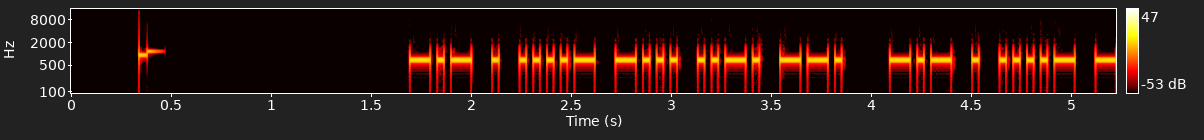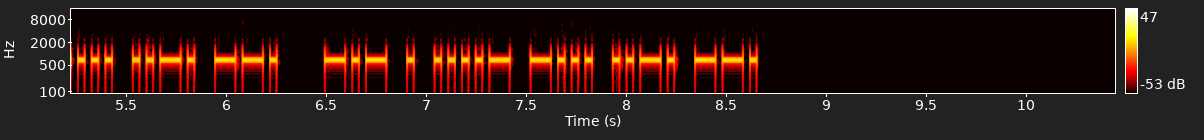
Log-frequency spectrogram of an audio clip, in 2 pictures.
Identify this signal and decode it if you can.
Morse code, heard as a keyed tone, about 34 wpm, 700 Hz. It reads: KE4BFG KE4BFG KE4BFG
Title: USA Call Signs Repeated 3x 35wpm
